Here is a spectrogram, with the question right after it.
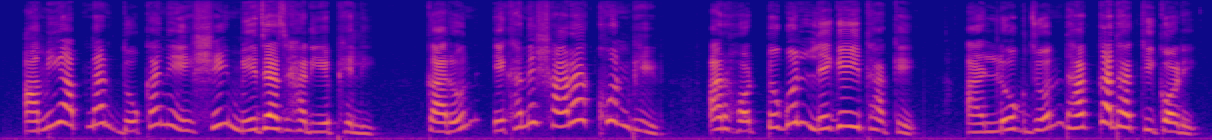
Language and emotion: Bengali, angry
